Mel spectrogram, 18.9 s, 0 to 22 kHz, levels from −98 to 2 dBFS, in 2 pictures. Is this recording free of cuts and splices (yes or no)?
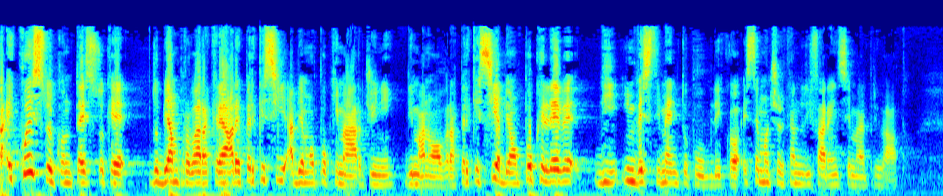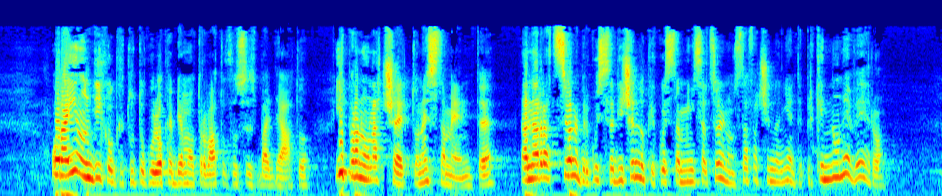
yes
